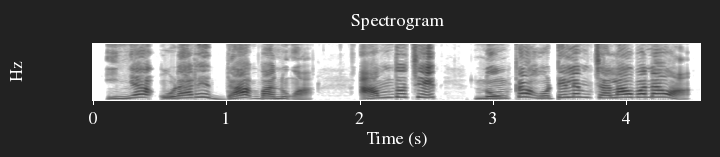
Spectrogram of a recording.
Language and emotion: Santali, angry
